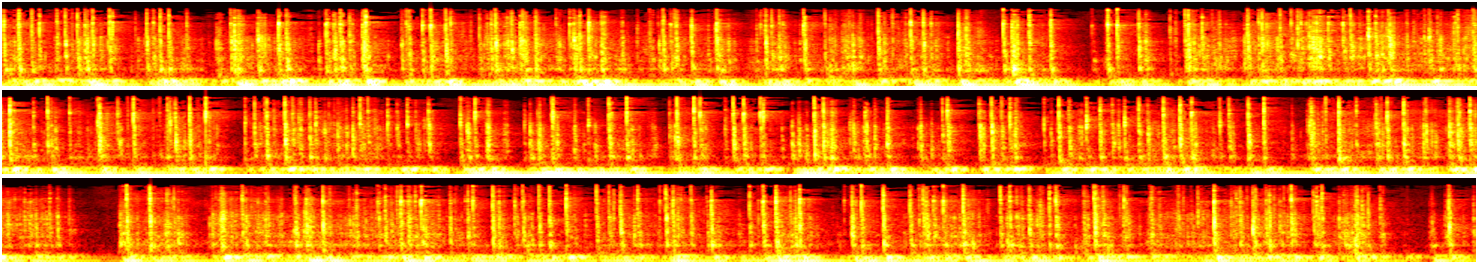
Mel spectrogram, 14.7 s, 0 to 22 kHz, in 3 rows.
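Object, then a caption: Plastic computer keyboard. Long acrylic nails and fingertips type rapidly on a black plastic desktop computer keyboard, producing a dense stream of bright, sharp clicks and clacks. A steady low hum runs underneath, and brief pauses in the typing come at about 3.6 and 10 seconds.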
